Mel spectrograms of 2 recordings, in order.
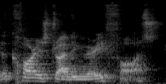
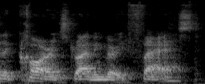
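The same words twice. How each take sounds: First: It is said in a British accent. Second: It is said in an American accent. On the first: "The British would say" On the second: "The Americans would say"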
